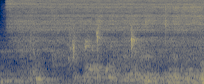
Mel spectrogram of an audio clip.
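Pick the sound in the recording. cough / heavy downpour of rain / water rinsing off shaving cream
water rinsing off shaving cream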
